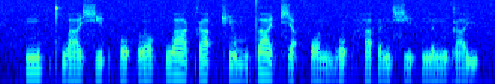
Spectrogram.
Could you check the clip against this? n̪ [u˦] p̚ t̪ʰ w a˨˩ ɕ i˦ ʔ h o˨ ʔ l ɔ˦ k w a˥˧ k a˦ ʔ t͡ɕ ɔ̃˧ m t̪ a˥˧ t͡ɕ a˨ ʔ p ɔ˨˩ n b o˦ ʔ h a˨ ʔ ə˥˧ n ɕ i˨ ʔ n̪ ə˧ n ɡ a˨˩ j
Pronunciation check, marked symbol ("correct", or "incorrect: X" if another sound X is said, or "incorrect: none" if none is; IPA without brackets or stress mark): correct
